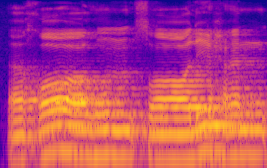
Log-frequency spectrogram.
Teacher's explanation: അഖാഹും എന്നതിൽ സാക്കിനത്ത മീമുണ്ട്. ആ മീമിനെ ഇൽഹാർ ഷഫവി നൽകി മണിക്കാതെ വെളിവാക്കുകയാണ് വേണ്ടത്.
